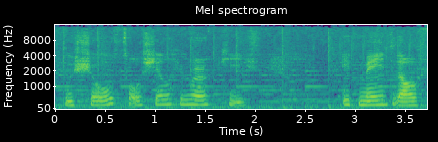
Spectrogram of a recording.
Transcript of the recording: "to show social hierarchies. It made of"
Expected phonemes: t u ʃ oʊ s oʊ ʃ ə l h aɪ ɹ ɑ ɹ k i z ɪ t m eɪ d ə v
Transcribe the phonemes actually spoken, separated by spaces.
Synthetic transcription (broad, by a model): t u ʃ oʊ s oʊ ʃ ə l h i ɹ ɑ ɹ k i ɪ t m eɪ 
